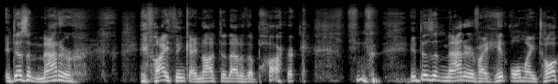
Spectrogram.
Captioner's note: chuckles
